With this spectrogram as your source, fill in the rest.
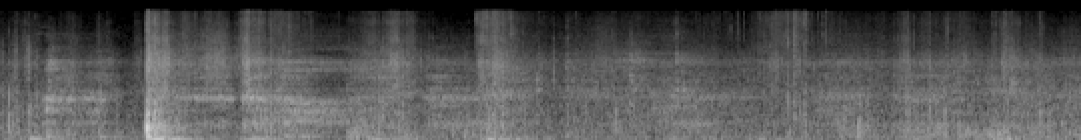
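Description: Bare feet thump and patter across a wooden floor.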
